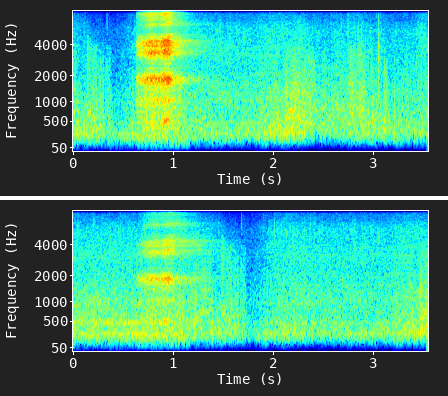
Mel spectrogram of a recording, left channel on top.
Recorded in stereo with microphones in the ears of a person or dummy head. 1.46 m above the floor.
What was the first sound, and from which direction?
A gasp, 25° left (ahead or behind).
